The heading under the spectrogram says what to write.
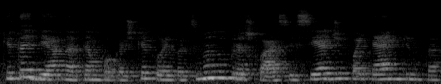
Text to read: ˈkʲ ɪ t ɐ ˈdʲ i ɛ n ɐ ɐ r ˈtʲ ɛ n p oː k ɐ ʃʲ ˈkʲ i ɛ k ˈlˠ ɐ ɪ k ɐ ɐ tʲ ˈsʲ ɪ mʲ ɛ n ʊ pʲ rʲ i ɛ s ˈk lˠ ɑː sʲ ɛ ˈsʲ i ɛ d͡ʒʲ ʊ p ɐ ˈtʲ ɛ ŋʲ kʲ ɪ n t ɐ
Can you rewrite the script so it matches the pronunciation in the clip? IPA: ˈkʲ ɪ t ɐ ˈdʲ i ɛ n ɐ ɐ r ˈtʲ ɛ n p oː k ɐ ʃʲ ˈkʲ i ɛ k ˈlˠ ɐ ɪ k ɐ ɐ tʲ ˈsʲ ɪ mʲ ɛ n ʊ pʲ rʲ i ɛ ʃ ˈk lˠ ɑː sʲ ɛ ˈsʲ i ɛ d͡ʒʲ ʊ p ɐ ˈtʲ ɛ ŋʲ kʲ ɪ n t ɐ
